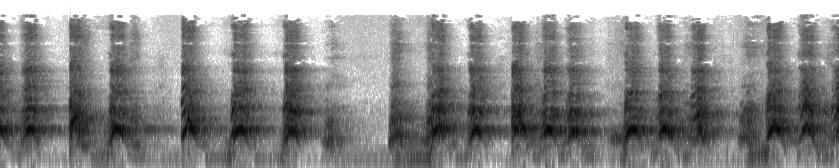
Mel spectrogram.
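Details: A Cavalier King Charles Spaniel barking at dogs on the TV gives a steady run of sharp, mid-pitched barks, about two each second.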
